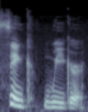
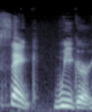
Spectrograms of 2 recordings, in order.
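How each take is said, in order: First: The first word has an 'i' vowel sound. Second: The first word has an 'a' vowel sound. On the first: "There's no I in your name" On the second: "he didn't call you Sank Uyghur"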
